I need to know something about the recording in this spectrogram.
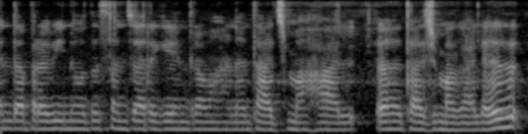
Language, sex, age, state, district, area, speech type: Malayalam, female, 30-45, Kerala, Thrissur, rural, spontaneous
